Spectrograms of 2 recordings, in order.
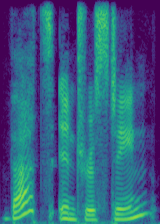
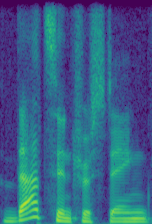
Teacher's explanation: flat with no emotion, it sounds like you're politely saying, I don't care. · with a rising tone and genuine curiosity in my voice, it means I really think it's interesting.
